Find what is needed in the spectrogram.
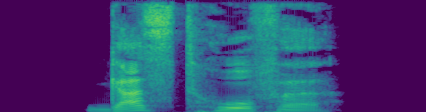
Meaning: dative singular of Gasthof
- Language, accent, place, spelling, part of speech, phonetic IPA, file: German, Germany, Berlin, Gasthofe, noun, [ˈɡastˌhoːfə], De-Gasthofe.ogg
